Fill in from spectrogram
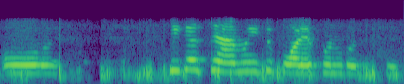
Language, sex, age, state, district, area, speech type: Bengali, female, 30-45, West Bengal, Uttar Dinajpur, urban, conversation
